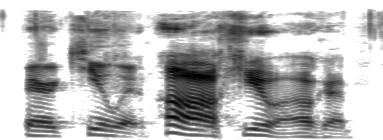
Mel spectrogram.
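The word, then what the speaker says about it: Keoghan: pronounced that way because like you know barry keegan okay barry keegan it's pronounced keown barry kewan oh cute okay it's the same with uh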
